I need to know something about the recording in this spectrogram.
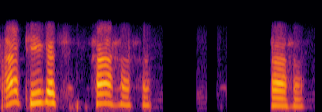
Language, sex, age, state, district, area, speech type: Bengali, male, 30-45, West Bengal, Jalpaiguri, rural, conversation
